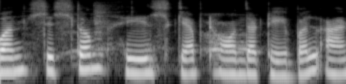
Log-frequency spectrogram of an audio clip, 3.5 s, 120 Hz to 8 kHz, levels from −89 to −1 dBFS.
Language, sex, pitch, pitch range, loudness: English, female, 215 Hz, 205-235 Hz, -22 LUFS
